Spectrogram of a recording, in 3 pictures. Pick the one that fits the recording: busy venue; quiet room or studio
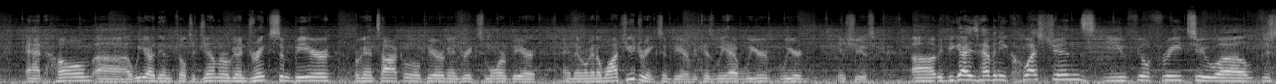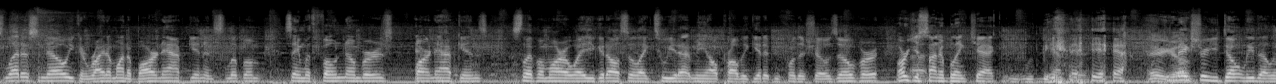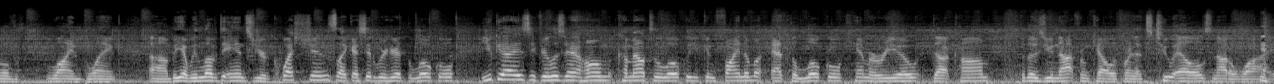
busy venue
